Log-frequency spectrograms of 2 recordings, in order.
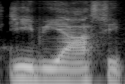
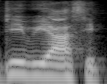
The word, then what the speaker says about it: Dibiasi: Is just Dibiasi, Peter. Just my last name, first name. And that's my main Twitter account. Dibiasi, I said it right.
